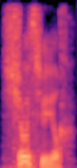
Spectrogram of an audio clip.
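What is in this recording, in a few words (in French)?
"chaussure", French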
